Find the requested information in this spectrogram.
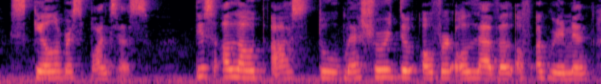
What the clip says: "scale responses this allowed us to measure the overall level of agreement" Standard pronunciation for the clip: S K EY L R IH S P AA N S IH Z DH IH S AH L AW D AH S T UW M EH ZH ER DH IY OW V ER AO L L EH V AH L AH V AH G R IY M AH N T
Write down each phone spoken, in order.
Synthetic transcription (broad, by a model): S K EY L R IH S P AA N S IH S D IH S AH L AW D AH S T UW M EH SH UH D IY OW V ER AO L L EH V AH L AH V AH G R IY M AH N T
